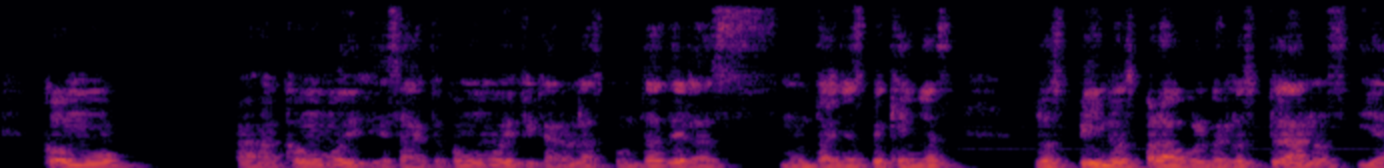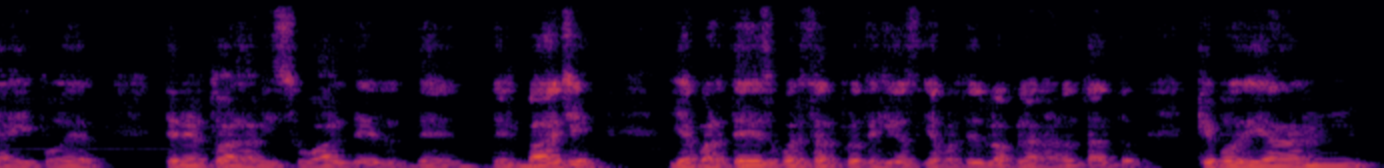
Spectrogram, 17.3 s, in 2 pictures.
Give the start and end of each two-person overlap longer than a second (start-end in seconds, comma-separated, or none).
none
